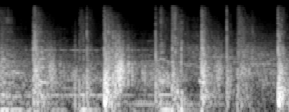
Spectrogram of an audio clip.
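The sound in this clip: Gunshots are fired into the air to scare off a crowd. Many sharp, loud cracks come at uneven intervals over a low, steady rumble.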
